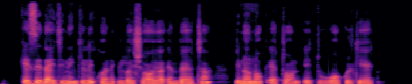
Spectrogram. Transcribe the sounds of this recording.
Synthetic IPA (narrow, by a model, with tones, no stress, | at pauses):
ke˦si˦ɗa˦i˦ti˨ni˦ŋɡi˨li˦kwa˨n˨i˨lɔ˨ʃɔ˨˦jɔ˦ʔɛ˨mbɛ˦tʰa˦ | li˨nɔ˦nɔ˦kɛ˨tɔ˨nḛ˨tu˨wɔ˦klɡe˦k̚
